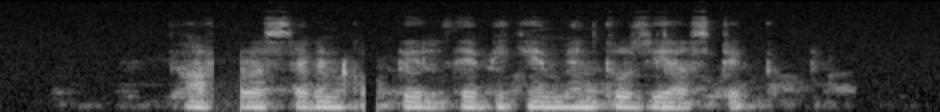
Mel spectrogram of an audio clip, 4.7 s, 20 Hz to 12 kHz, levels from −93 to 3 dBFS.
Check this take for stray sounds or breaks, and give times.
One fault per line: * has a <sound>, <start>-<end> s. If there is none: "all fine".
* has a dropout, 1.1-1.2 s
* has a dropout, 1.8-1.9 s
